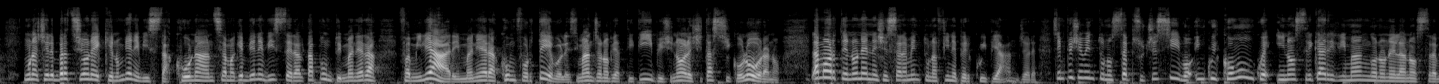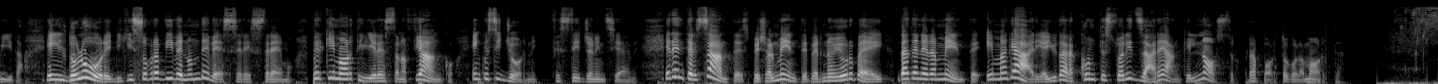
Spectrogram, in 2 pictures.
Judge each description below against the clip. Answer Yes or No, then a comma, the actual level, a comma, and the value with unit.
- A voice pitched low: No, high, 200 Hz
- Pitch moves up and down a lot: Yes, wide, 8.8 semitones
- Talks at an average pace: No, fast, 210 wpm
